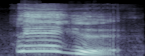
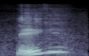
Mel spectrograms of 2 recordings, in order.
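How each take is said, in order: First: It is said in a harsh, scolding tone. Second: It is said in a puzzled, questioning pitch. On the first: The listener is told to straighten up. "if he's saying like in a bad way" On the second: The speaker is puzzled by the listener. "if in a confused way, put it in another pitch"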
